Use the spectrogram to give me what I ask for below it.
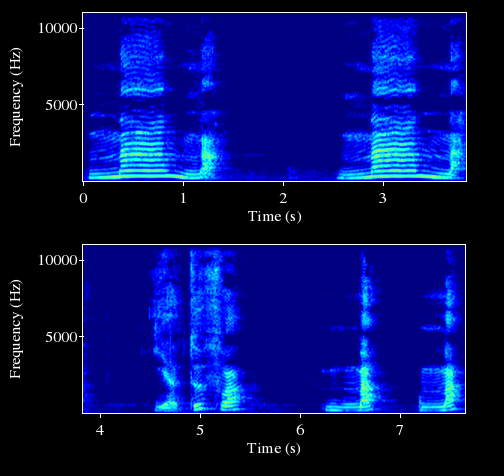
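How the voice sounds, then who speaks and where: A woman teaching children a language lesson, slowly and clearly demonstrating sounds. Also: on the high side, darkish tone.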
